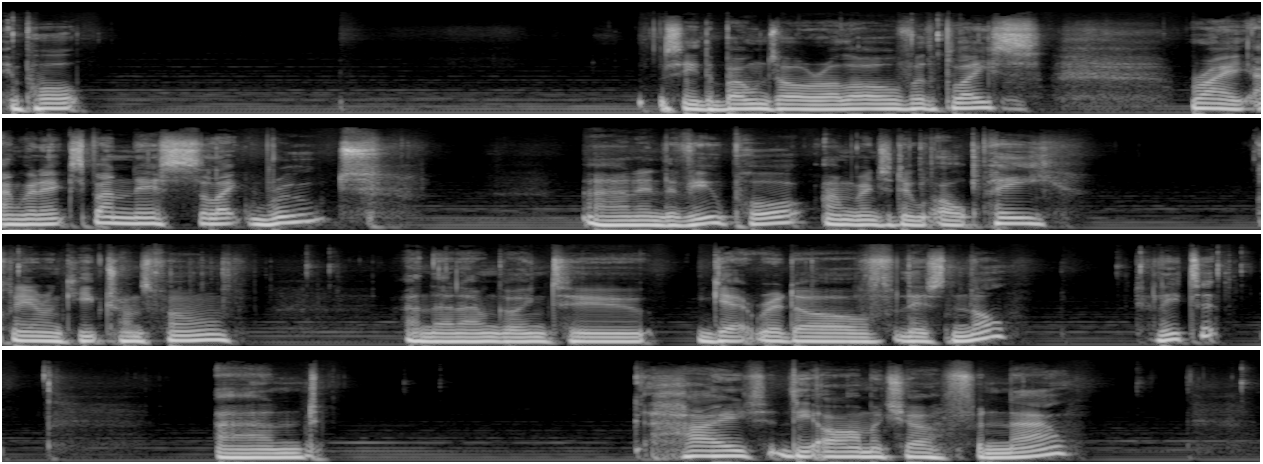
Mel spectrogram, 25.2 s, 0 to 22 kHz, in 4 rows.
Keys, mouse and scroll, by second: 4.5 click, 6.4 click, 11.1 alt+p, 14.0 click, 17.2 Delete, 18.1 click, 18.6-20.3 drag, 20.8 click, 24.5 click.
